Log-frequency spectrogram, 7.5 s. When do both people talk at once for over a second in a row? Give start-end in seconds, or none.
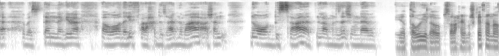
none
